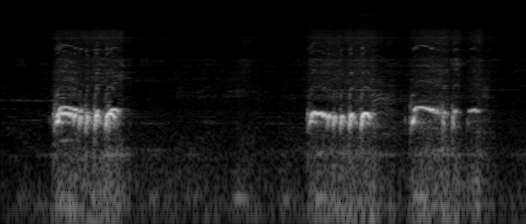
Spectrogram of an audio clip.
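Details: Zebra dove lure song, three pulsed cooing phrases, a long pause after the first, the last two close together, each a quick stuttered trill with a rising start.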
